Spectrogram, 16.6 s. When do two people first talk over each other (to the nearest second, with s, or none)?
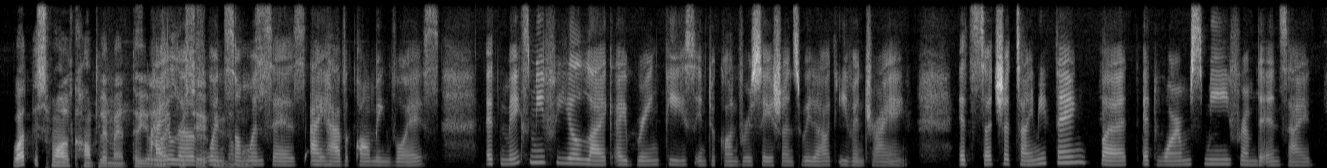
2 s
